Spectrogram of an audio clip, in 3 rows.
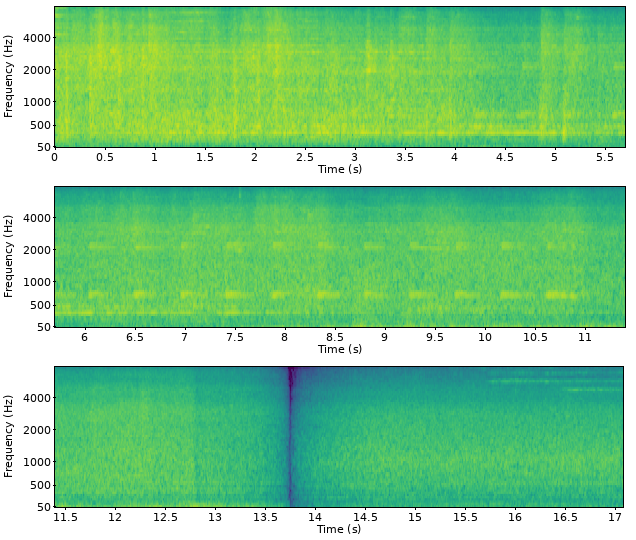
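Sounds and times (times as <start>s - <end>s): train wheels clattering on rails: 0.0s - 11.1s.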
